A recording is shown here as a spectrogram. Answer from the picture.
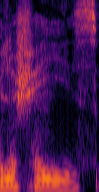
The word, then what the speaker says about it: Villechais: Aber der Kleinwüchsige, der Schnickschnack, dessen Namen keiner aussprechen kann, Herr Villechais oder wie der heißt. – Herr Villechais. Es ist Franzose, Villechais.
